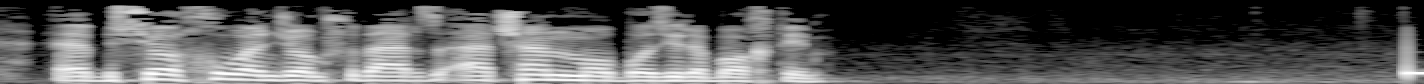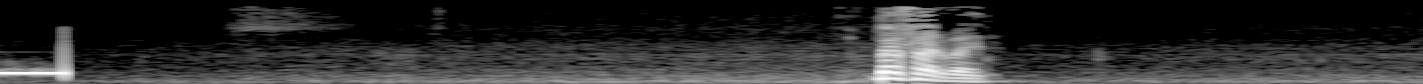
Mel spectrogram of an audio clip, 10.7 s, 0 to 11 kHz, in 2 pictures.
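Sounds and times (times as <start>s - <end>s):
faint hiss: 0.0s - 10.6s
speech: 0.2s - 3.2s, 8.6s - 9.2s
telephone busy tone after caller disconnected: 5.3s - 5.6s.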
